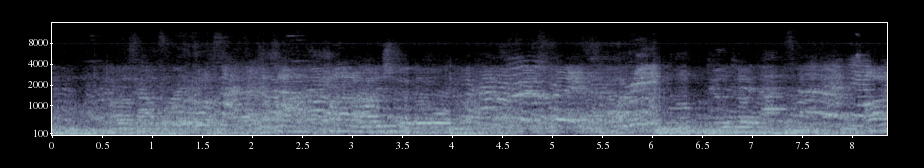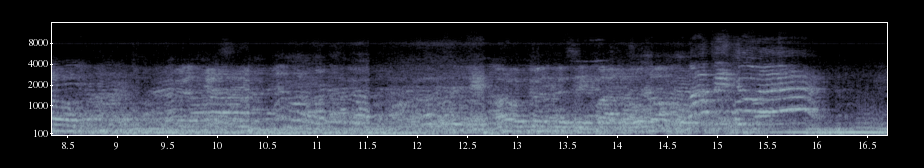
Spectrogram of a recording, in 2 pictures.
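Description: An electric guitar plays loud distorted chords.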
